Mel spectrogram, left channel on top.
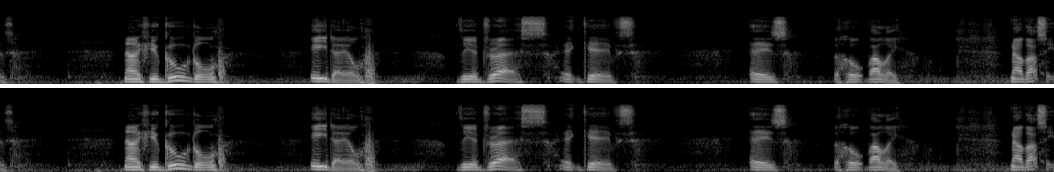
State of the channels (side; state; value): both; identical; correlation 1.00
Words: Now if you Google Edale, the address it gives is the Hope Valley. Now that's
